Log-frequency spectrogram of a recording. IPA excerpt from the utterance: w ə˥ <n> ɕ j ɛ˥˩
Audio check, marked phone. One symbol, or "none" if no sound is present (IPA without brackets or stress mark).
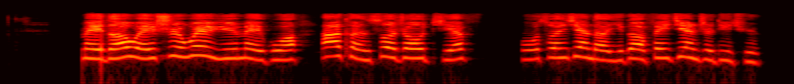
n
